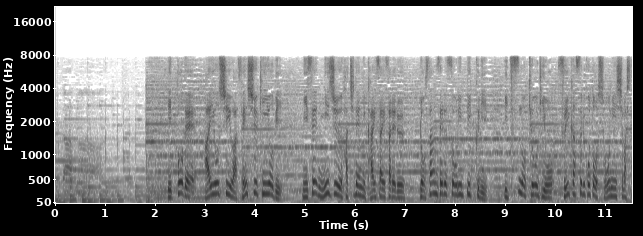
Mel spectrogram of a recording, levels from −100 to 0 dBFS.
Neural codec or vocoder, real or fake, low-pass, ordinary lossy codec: none; real; none; none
